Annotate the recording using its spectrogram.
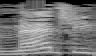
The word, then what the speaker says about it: Magi: There's no ja sound in that language. G, G. Do it like that. Everybody with me. G. Very good. Okay. So the Magi came and they announced Jesus to be king.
